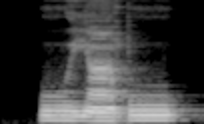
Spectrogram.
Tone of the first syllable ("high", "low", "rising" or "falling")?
low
